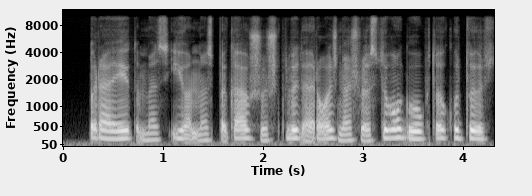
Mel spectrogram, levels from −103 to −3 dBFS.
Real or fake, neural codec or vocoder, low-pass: fake; autoencoder, 22.05 kHz, a latent of 192 numbers a frame, VITS, trained on many speakers; 9.9 kHz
